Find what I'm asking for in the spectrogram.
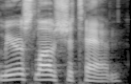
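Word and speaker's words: Šatan: Miroslav Satan. – Miroslav Shatan. Satan or Shatan? I always did the S like sh.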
